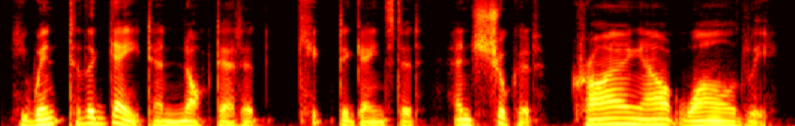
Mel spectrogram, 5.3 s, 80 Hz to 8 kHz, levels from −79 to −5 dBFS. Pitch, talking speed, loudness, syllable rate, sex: 105 Hz, 205 wpm, -18 LUFS, 4.8 syllables/s, male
